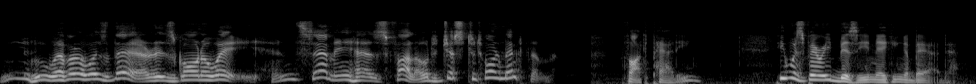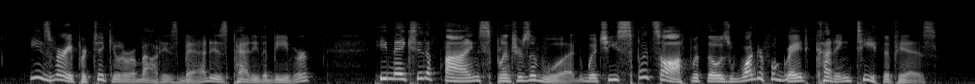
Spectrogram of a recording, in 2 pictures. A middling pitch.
Yes: medium, 175 Hz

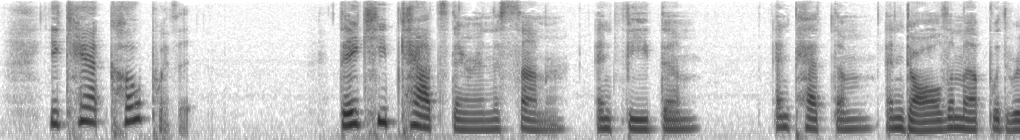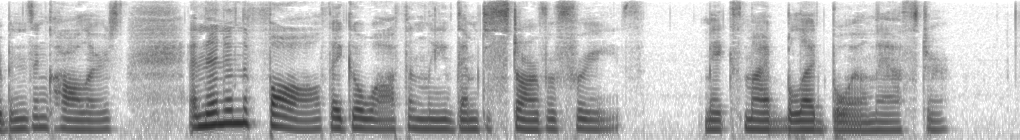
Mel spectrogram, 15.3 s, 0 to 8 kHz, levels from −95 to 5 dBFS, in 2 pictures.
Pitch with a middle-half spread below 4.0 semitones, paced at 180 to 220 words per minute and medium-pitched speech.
Yes: narrow, 2.6 semitones; average, 185 wpm; medium, 160 Hz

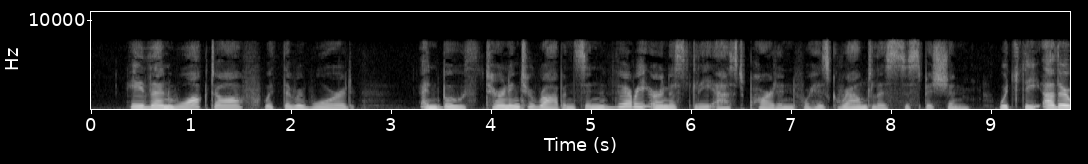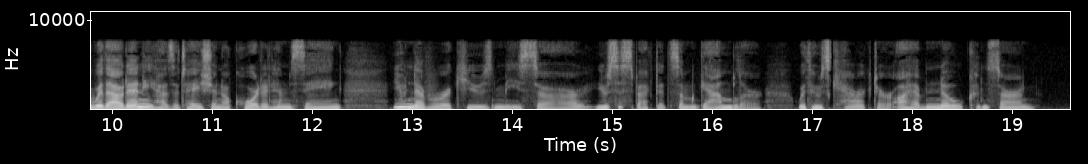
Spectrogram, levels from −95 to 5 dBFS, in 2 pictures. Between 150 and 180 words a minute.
No: average, 140 wpm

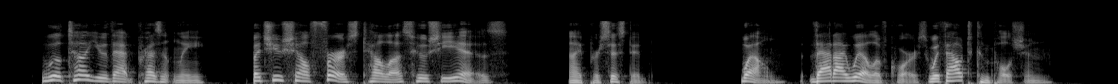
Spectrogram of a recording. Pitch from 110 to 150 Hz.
Yes: low, 135 Hz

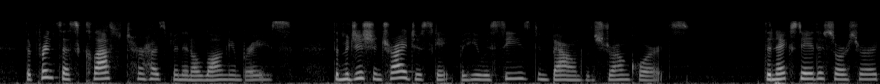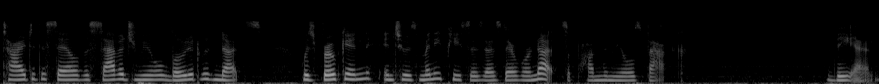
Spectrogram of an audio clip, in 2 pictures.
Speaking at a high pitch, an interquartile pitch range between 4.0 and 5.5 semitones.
No: high, 220 Hz; average, 2.7 semitones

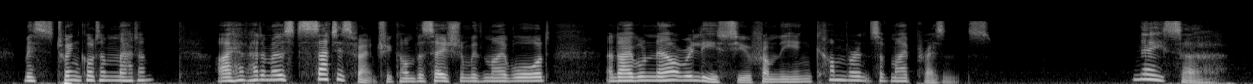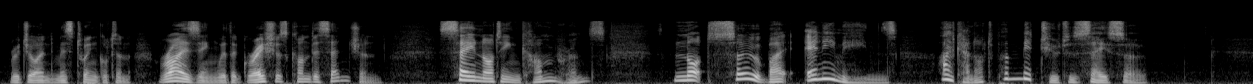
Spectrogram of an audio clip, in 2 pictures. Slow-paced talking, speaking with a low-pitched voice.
No: slow, 120 wpm; medium, 150 Hz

